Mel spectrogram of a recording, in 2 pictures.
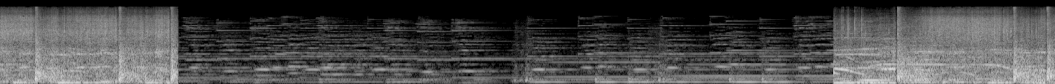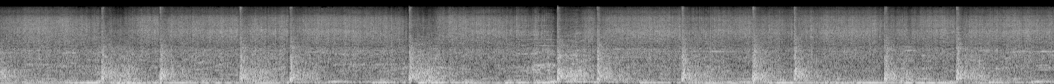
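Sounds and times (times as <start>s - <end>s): firework shells bursting: 0.0s - 1.8s, 8.4s - 21.0s.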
